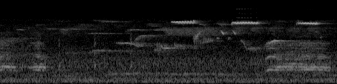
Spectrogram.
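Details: Eurasian treecreeper uttering thin, very high, piercing call notes in the second half, three short level tones close together, with soft, lower chirps from other birds and gentle background hiss.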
